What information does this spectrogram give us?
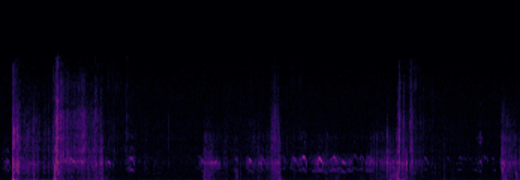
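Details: Southern carmine bee-eaters in a breeding colony in South Luangwa give short, rolling, throaty chirps overlapping in steady colony chatter, recorded close up; loud knocks and thumps break in several times; a bird of prey targets the colony.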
